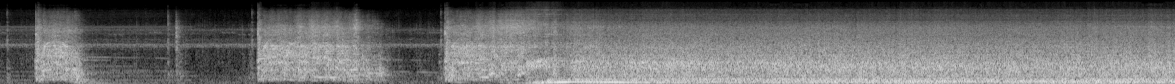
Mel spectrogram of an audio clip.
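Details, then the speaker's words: 1995 Ford F250 (OBS) first fire-up, outdoors in rain, radiator freshly filled with antifreeze, air inlet box not yet fitted: a few cranking bursts, then it catches and settles into a steady, even idle with no knocks or misses; healthy. "I think I'm ready to hook the battery up and I'll crank this thing over and seal so fire"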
